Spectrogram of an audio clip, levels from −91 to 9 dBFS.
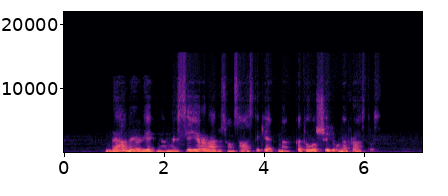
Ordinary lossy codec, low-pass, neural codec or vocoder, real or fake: Opus, 32 kbps; 14.4 kHz; codec, 32 kHz, 1.9 kbps, SNAC; fake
